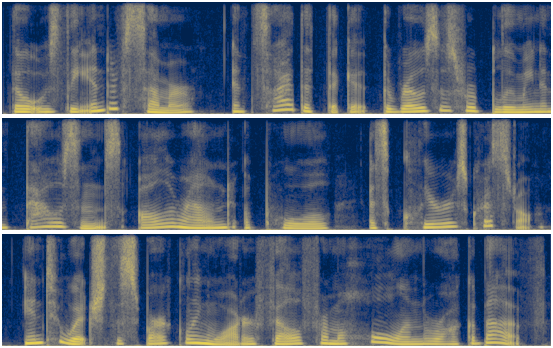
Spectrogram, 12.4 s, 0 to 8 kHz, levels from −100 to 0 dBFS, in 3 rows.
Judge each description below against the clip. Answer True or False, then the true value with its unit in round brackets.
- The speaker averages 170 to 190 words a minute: True (180 wpm)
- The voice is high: True (215 Hz)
